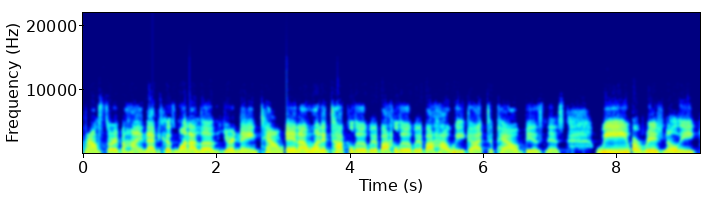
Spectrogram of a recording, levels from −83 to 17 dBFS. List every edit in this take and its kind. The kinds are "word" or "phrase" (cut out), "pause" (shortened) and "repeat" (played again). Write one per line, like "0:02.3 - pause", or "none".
0:03.0 - word
0:04.6 - repeat
0:08.2 - word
